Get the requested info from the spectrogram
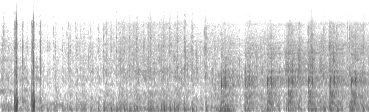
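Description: Two sharp paintball marker shots close by, about a fifth of a second apart, then from a few seconds in a quicker run of fainter, repeated pops.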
